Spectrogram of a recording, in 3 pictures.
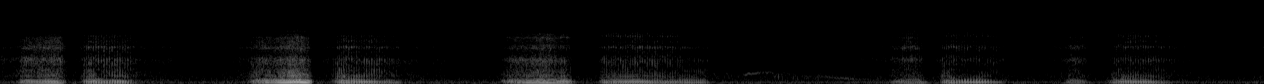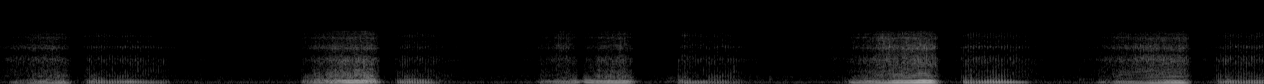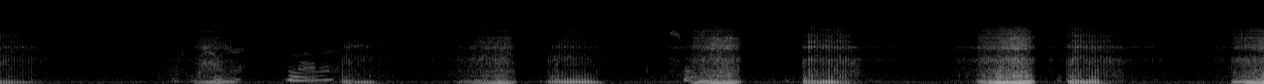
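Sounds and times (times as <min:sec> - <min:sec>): dog snoring loudly: 0:00.0 - 0:01.5, 0:02.3 - 0:04.1, 0:05.0 - 0:07.2, 0:08.6 - 0:11.9, 0:12.6 - 0:14.4, 0:15.6 - 0:17.2, 0:18.0 - 0:20.2, 0:21.0 - 0:25.7, 0:28.7 - 0:29.2, 0:29.8 - 0:31.4, 0:32.0 - 0:34.1, 0:34.9 - 0:36.8, 0:37.4 - 0:37.9.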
